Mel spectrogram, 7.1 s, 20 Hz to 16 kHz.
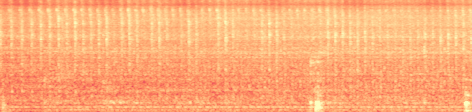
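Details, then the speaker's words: Sony TC-755 reel-to-reel tape recorder rewinding after the solenoid was found not catching: a steady high whirr of tape spooling with light, even flutter and no scraping or dragging, so the rewind is normal, though it still chatters now and again. "Yeah, that sounds all right."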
